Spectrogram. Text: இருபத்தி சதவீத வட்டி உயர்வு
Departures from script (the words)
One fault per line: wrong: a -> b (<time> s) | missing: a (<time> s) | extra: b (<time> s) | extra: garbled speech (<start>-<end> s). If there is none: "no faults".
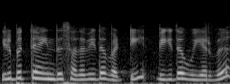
extra: ஐந்து (0.4 s)
extra: விகித (1.6 s)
